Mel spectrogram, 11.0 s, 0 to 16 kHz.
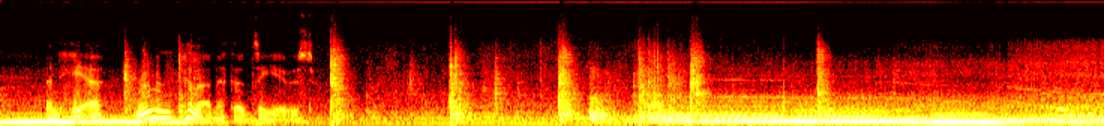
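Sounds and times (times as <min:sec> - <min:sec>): low background noise: 0:00.0 - 0:11.0
sharp knocks: 0:01.2 - 0:08.8.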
